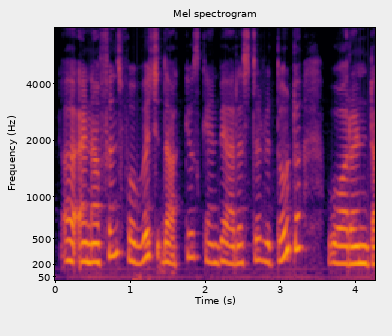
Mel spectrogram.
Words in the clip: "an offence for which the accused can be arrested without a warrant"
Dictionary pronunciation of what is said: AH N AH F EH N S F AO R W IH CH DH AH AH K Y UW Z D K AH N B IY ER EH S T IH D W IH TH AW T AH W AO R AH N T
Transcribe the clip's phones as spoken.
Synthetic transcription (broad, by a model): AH N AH F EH N S F AO R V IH CH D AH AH K Y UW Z K AH N B IY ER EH S T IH D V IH T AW T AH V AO R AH N T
